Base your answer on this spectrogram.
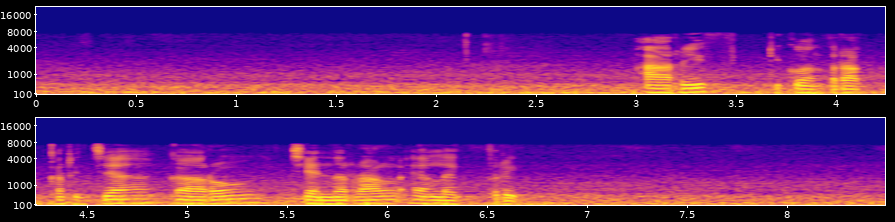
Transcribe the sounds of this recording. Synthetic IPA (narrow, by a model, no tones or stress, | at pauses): ʔaɾɪf | d̪̥i̤kɔnt̪ɾakːərd͡ʒʒ̥akaɾo̥d͡ʒ̥enəɾalelɛk̚t̪ɾɪk̚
